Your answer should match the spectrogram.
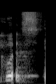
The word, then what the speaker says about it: Equitz: Everything is Equitz Guitars. So okay, too easy. – Equitz is a weird name, but it's spelled like equity, but with the Z instead of a Y.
